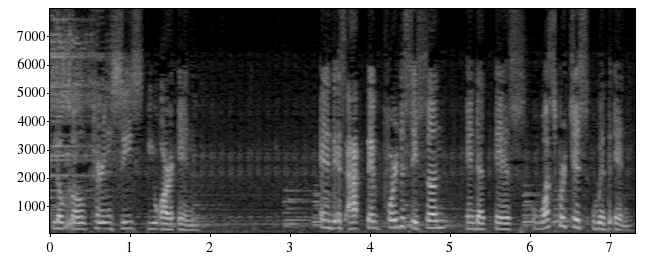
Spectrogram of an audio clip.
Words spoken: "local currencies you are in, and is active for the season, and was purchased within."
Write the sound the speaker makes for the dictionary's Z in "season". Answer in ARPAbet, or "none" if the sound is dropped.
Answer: S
